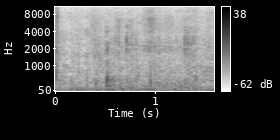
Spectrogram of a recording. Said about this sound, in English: Take your bite. Let's see what you think. Taking a bite. chewing.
